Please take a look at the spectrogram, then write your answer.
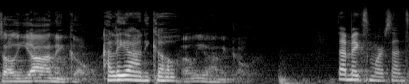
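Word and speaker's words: Aglianico: Torino and actually he told us how to pronounce alianico yeah it is officially now it's not El Unico it's all yaniko alianico that makes more sense and he's uh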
